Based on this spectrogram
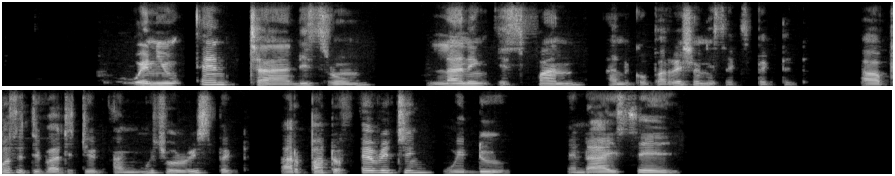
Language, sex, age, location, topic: Swahili, male, 18-24, Kisumu, education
